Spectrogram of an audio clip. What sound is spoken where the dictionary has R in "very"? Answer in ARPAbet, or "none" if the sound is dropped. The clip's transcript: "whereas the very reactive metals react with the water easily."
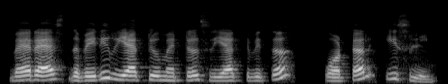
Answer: R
